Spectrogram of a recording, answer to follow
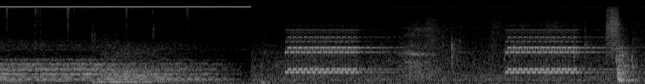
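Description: Held chords of background music end about two and a half seconds in. Then a landline telephone rings twice with a steady electronic tone, each ring lasting under a second, about two seconds apart.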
